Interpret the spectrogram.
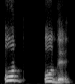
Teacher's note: কলকলা ও, হলে এই যে এক্সট্রা সাউন্ডটা আসছে, উদ, উদে। কলকলার জন্য এই যে উদে, উদে, এই যে এক্সট্রা সাউন্ডটা আসছে।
